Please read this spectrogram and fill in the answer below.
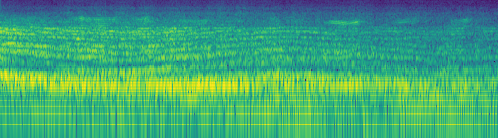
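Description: Psychedelic rock band playing live: a sustained, siren-like lead tone that slides down in pitch and then wavers, over a bass line stepping between low notes.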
